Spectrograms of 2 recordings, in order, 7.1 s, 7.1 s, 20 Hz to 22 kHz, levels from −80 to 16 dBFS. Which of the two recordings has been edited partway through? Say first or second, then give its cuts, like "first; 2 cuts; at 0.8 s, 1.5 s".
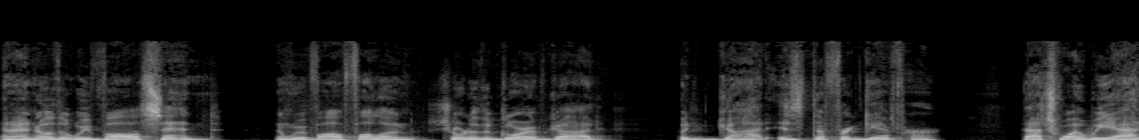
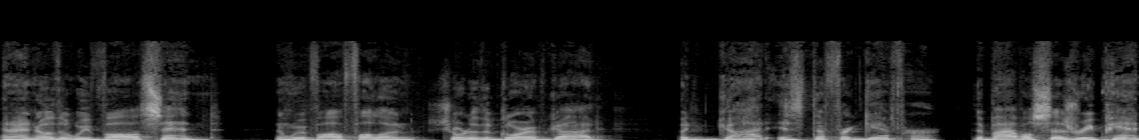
second; 1 cut; at 6.0 s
